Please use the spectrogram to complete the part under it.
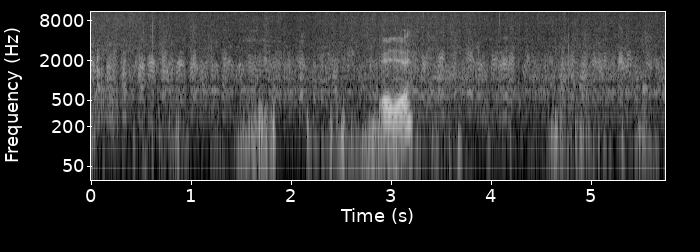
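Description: Free-range ducks foraging on spilled rice grain and insects in an open harvested paddy field, giving a loud burst of close quacking midway, with scattered softer calls around it and someone talking outdoors throughout.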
